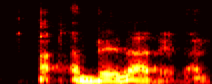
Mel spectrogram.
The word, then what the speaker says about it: Belat: Belat. Okay. Belat. Same magugulat ka 'di ba? Magugulat po sa bisaya yung pronunciation yan eh sa tagalog sa bisaya bilat yun eh kasi yung e nagiging i eh bisaya din kasi ako eh.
